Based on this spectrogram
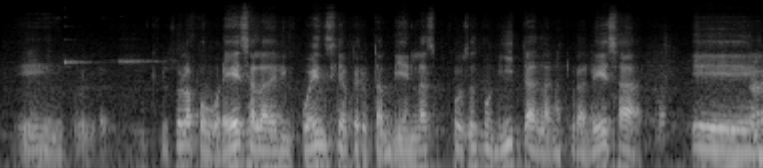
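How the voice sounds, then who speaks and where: Fairly slow, monotone, flat speech from a man with a fairly low pitch, over noticeable background noise. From Colombia, Bogotá. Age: 40s. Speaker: novelist. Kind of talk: interview conversation. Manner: hesitant, many fillers.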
